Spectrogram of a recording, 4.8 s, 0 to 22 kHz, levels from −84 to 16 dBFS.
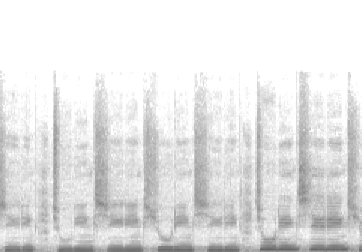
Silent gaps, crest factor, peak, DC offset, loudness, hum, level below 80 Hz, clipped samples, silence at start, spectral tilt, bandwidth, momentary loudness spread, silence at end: none; 12 dB; -20 dBFS; under 0.1%; -32 LUFS; none; -74 dBFS; under 0.1%; 0 s; -4.5 dB/octave; 16 kHz; 6 LU; 0 s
